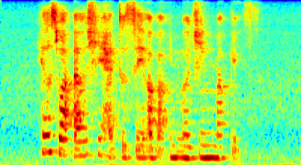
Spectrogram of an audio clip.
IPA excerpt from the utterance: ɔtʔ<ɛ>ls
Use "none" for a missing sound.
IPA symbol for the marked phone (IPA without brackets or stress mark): ɛ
